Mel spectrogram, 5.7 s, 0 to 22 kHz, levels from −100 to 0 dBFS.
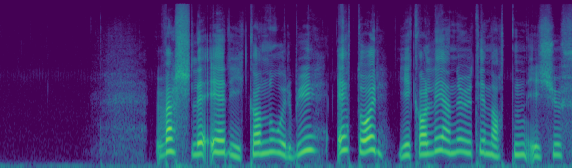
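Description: There are no technical faults to describe in time order.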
